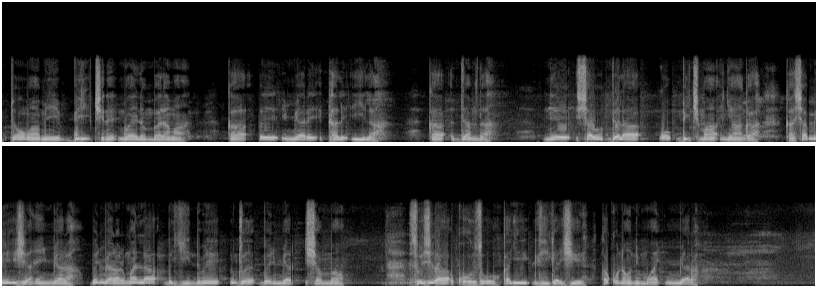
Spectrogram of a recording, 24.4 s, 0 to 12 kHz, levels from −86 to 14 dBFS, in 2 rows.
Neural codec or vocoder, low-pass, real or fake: none; 7.2 kHz; real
